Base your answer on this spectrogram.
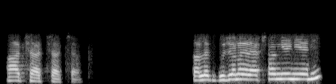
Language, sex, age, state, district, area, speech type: Bengali, male, 45-60, West Bengal, North 24 Parganas, urban, conversation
